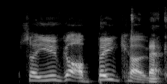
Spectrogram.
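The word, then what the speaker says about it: Beko: The brand name rhymes with Leo." Yeah. I've decided it's already uh more useful than Leo that plays for us. Yeah. So, you've got a Beco Beco.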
